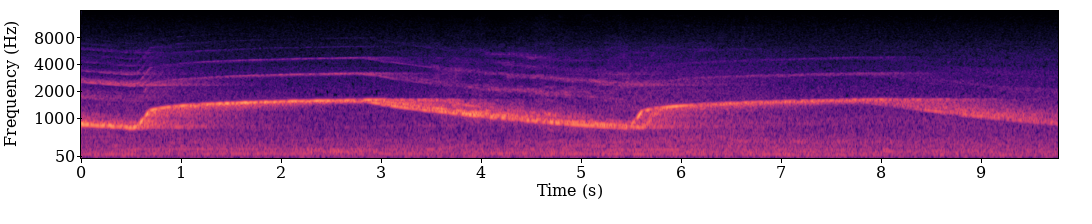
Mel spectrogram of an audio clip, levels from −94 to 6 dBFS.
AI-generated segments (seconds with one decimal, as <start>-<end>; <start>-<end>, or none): 3.5-5.5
